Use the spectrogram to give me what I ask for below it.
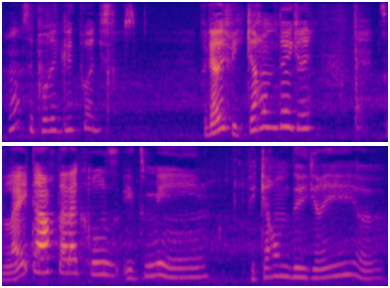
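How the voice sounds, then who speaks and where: A young woman chatting casually to her camera in an excitable vlog, talking to herself as she goes. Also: on the high side, a little hiss or hum. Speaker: vlogger. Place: hotel room, later rooftop pool. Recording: loud music behind.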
